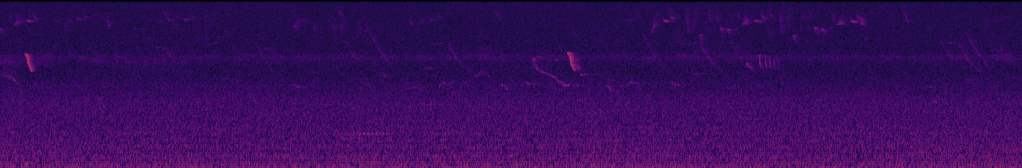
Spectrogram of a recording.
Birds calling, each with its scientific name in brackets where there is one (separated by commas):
Golden-faced Tyrannulet (Zimmerius chrysops)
